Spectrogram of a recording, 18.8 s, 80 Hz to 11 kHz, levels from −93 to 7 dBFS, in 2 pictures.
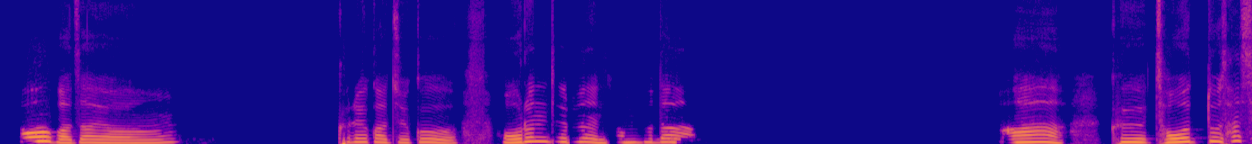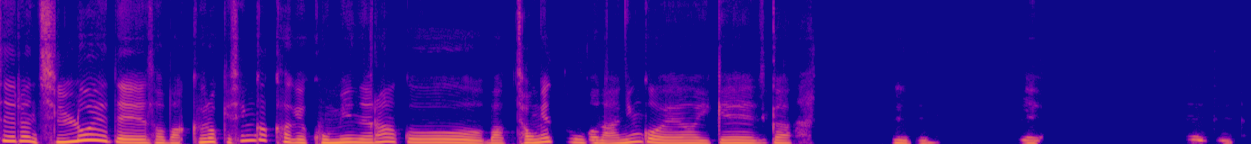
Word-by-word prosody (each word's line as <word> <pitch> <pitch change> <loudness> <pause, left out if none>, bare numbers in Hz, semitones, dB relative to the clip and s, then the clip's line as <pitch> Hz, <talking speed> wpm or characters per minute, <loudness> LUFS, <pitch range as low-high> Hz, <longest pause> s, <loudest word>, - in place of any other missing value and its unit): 어 325 +2 +8
맞아요. 225 0 0 1.2
그래 270 0 -1
가지고 240 -4 -2 0.3
어른들은 280 -2 +1
전부 245 +1 -5
다 265 +1 -1 2.4
아. 260 -1 +3 0.3
그 265 -2 +2
저도 290 +5 +4
사실은 345 -1 -1
진로에 350 - +3
대해서 230 -4 +1
막 200 -1 -6
그렇게 260 0 0
심각하게 370 - -2
고민을 240 +3 +1
하고 245 -6 0
막 200 -2 -6
정했던 240 0 -2
건 210 -2 -3
아닌 220 +10 -1
거예요 205 -6 0
이게. 205 +1 -2
그러니까 205 -3 -4 0.7
네네. 200 -2 -3 0.8
네. 200 -2 -5 1.1
네네. 400 -2 -10
245 Hz, 200 characters per minute, -27 LUFS, 220-280 Hz, 2.4 s, 어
